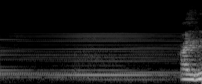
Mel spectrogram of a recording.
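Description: A steady background drone held on one pitch with its overtones, in the manner of a Carnatic music drone. A woman's voice comes in near the end.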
